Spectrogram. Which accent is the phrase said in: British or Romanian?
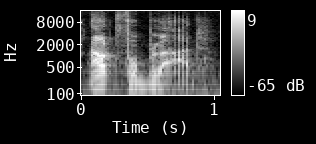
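British. It is said in a British accent. "I have to have like a British accent when I say it"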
